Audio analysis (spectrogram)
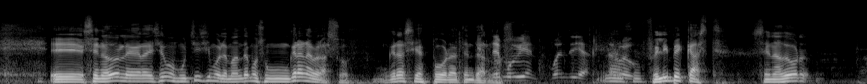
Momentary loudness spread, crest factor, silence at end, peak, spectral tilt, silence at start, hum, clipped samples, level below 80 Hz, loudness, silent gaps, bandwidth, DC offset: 16 LU; 16 dB; 0.05 s; -8 dBFS; -8 dB/octave; 0 s; none; under 0.1%; -46 dBFS; -23 LUFS; none; 9.6 kHz; under 0.1%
